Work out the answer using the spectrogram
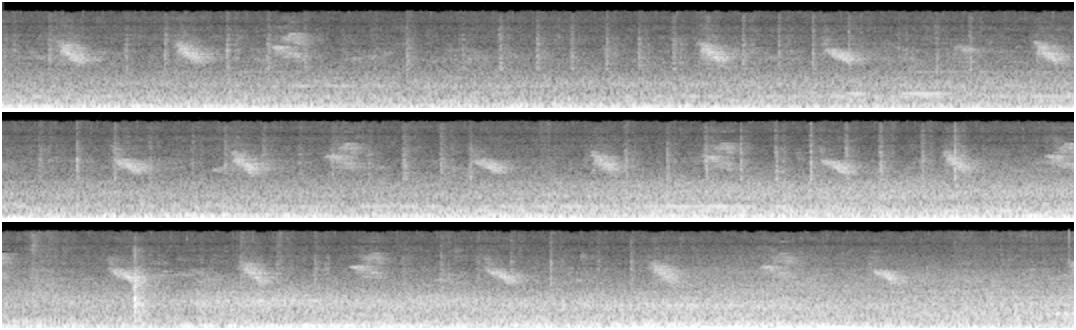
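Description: A small bird chirping over and over: short, high chirps that slide downward, about one or two a second.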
